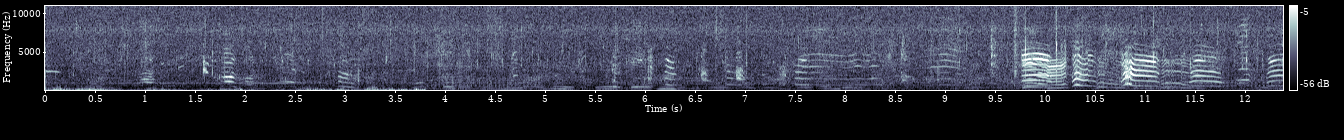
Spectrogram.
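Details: Gelada baboons in the Simien area of Ethiopia, recorded October–November 2015. Low rumbling wind or handling noise for four seconds, then a busy chorus of short, goose-like, honking and rising harmonic calls overlapping from several animals.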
